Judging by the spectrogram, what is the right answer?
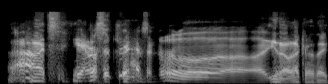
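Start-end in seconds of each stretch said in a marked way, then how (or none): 0.2-1.6 high little imp character voice. Voicing a small imp that scuttles out before the heroes: voicing an imp. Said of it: "and he's like".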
